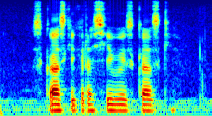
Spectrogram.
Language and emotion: Russian, neutral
